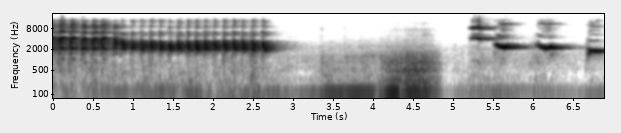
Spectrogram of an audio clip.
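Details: Greater green leafbird singing vigorously, recorded as a lure for wild birds: an extended rapid, harsh chattering trill lasting nearly three seconds, a brief low rumble, then several sweet whistled notes slurring up and down.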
